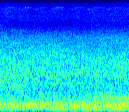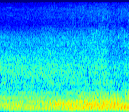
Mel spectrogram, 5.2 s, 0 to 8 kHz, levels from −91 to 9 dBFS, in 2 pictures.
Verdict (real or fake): fake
